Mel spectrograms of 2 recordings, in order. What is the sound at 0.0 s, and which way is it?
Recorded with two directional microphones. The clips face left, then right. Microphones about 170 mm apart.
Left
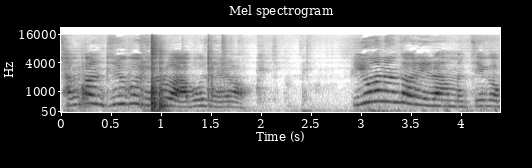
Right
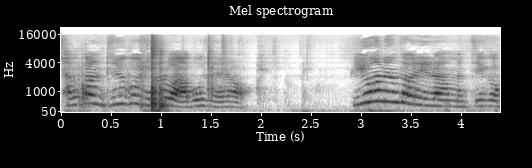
A child's voice, 10° right (ahead or behind).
